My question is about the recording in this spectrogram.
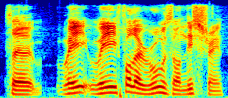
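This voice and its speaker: A man's voice: on the high side, sharp tone, no room sound, dull audio. A man co-hosting a gaming stream, joking around in casual banter. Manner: joking, quick to laugh. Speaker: stream co-host.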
